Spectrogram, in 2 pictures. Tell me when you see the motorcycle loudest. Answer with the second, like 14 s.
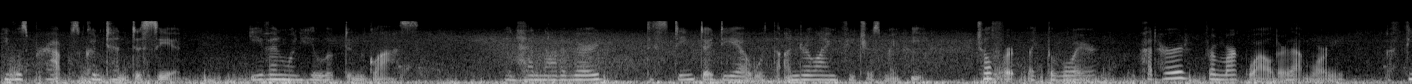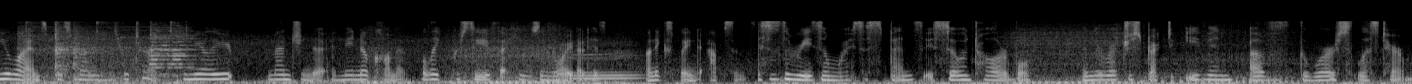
20 s.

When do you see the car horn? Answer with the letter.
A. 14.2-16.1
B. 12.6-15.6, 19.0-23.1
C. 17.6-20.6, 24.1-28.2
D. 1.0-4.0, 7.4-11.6
A.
